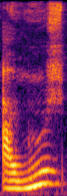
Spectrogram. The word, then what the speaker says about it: Almuj: If you want to be correct, it's pronounced Almuj, but that sounds stupid.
